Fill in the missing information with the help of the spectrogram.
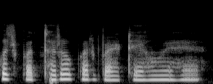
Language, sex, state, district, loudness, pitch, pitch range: Hindi, female, Jharkhand, Ranchi, -19 LUFS, 215 Hz, 210-225 Hz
